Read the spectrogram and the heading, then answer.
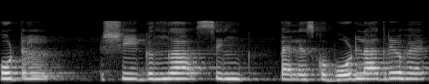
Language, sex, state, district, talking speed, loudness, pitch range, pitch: Rajasthani, female, Rajasthan, Nagaur, 140 wpm, -16 LUFS, 230-260 Hz, 255 Hz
